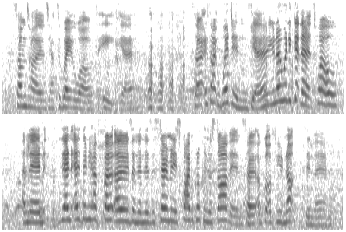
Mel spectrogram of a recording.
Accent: United Kingdom; I think I'm too British, aren't I?

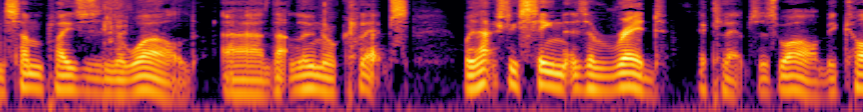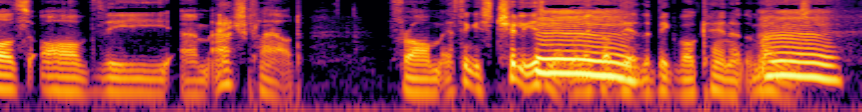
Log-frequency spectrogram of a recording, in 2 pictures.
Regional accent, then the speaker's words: London, United Kingdom; my wife's Russian and I'm from London.

